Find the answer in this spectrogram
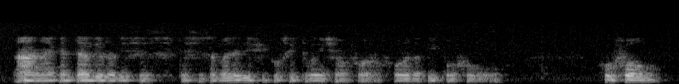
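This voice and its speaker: A man with a very deep, low voice speaks at a moderate pace in a flat monotone. Noticeable background noise runs underneath. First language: not English. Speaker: fraud prevention worker sharing tips. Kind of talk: informal awareness talk to camera. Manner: halting, many fillers and repetitions.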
